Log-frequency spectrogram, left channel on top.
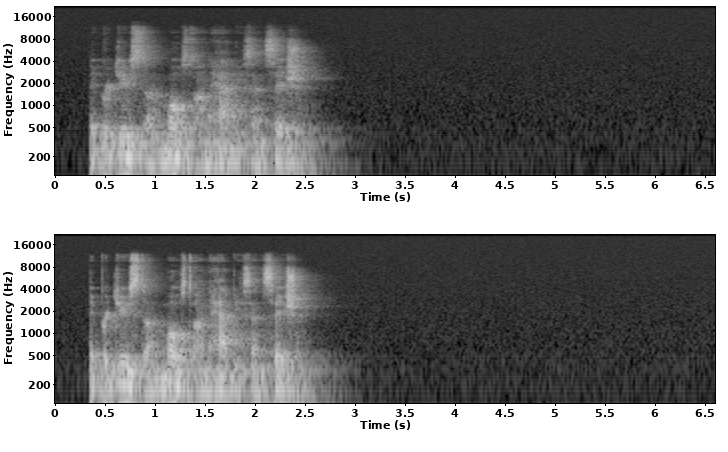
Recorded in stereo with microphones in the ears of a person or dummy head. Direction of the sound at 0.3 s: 60° right (ahead or behind).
